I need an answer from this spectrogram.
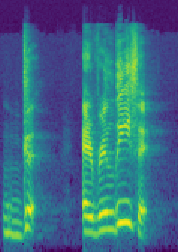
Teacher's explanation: Now, I'll first show you the precise mouth shape for making the 그 sound. Make the sound as if you're briefly blocking your throat with the root of your tongue.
